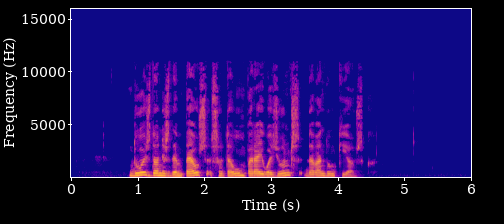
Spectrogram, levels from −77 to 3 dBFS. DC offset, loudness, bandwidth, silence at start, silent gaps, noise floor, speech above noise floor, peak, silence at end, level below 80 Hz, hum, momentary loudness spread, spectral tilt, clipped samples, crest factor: under 0.1%; -19 LUFS; 11.5 kHz; 0.9 s; none; -74 dBFS; 55 dB; -2 dBFS; 1.65 s; -70 dBFS; none; 14 LU; -5 dB/octave; under 0.1%; 18 dB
